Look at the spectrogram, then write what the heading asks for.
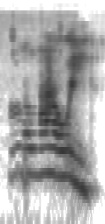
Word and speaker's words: Malawi: love, music, and mishaps in, how do you pronounce it, Jack? Malawi.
